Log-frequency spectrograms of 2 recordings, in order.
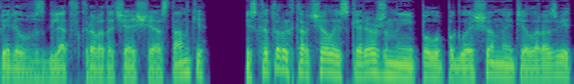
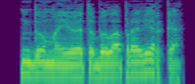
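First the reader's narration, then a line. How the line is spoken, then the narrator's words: Flat emotionless tone. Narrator (Russian): ровным безэмоциональным тоном сказал Сиэрд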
